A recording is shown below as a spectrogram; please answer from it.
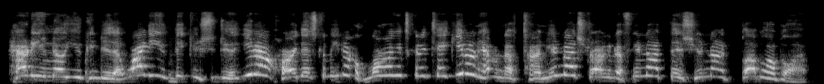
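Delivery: very high, nagging whine, rattled off fast. Speaker describing the inner voices everyone has, voicing the first: whiny inner voice. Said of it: "The first voice is the whiner".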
